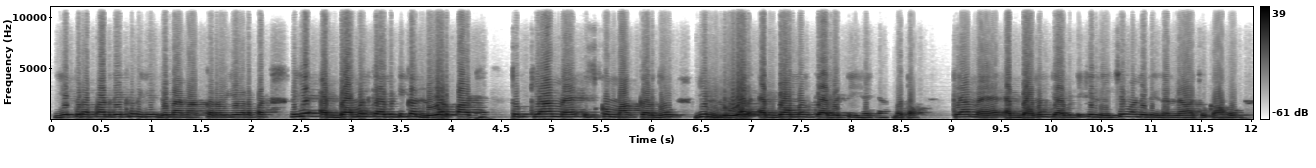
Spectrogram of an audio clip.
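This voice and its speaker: A man's voice: high voice, steady tone, fast, few pauses, a little mellow, echoey room, low-quality recording. A young man teaching biology in a chatty, repetitive way, calling his students "beta" and answering his own questions, with terms. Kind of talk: online exam-prep lecture.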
